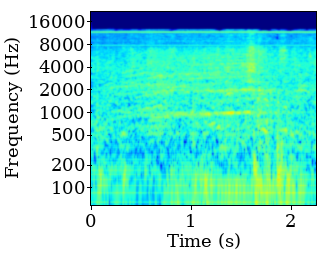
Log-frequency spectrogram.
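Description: A gymnast's running footsteps on the vault runway over steady arena crowd noise, getting louder, then a couple of sharp thuds near the end as she hits the springboard and vaulting table in a Yurchenko entry.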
